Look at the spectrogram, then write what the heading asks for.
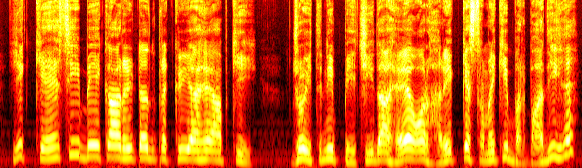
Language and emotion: Hindi, angry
